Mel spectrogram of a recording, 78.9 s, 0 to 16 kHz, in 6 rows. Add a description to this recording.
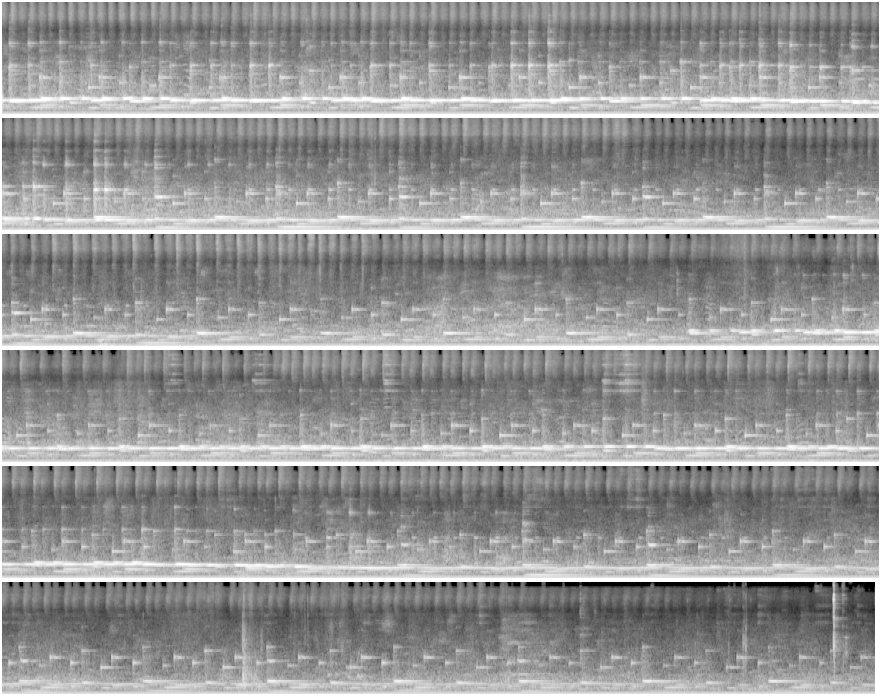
Bumerang band (Zagreb, HR), gig. You can hear marimbas and various percussion instrument in a medieval solid rock amphitheater with a wooden roof. recording setup:omni, Marantz PMD 620 - portable SD/SDHC card recorder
